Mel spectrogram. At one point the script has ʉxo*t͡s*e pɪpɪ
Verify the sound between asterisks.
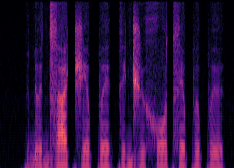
correct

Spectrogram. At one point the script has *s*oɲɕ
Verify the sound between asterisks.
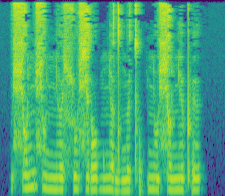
incorrect: ɕ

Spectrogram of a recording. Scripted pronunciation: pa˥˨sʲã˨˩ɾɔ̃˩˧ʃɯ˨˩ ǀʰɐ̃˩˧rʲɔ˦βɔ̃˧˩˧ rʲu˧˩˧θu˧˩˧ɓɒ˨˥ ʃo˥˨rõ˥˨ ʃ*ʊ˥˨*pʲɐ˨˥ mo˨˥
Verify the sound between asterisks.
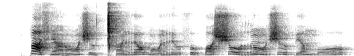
incorrect: ɯ˥˨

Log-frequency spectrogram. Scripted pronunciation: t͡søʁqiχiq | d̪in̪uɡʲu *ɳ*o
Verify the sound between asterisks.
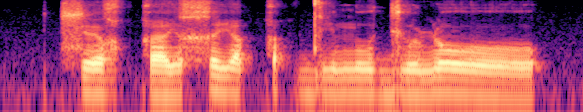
correct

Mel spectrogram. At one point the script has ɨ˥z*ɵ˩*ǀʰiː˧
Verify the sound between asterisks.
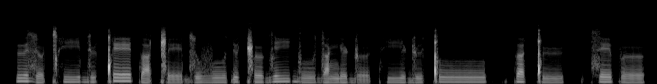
correct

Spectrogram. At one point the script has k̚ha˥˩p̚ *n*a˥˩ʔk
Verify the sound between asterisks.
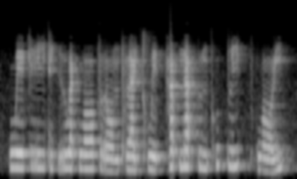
correct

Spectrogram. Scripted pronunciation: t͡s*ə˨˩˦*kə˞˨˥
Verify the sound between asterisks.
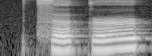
correct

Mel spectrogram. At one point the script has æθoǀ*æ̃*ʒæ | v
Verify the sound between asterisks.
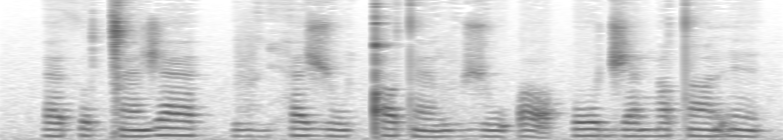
correct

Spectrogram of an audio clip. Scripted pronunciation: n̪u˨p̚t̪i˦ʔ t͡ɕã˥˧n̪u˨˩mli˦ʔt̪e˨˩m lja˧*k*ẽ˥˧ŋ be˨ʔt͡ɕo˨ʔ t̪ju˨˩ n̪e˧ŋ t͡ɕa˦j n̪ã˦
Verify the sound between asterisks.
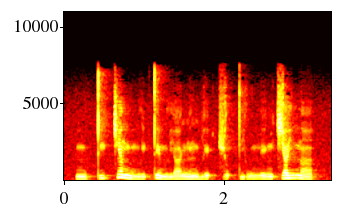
incorrect: ŋ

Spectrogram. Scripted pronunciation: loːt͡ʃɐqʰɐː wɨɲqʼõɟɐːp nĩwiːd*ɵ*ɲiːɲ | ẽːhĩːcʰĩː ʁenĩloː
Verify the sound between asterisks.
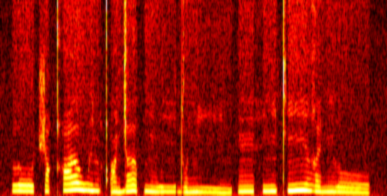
incorrect: o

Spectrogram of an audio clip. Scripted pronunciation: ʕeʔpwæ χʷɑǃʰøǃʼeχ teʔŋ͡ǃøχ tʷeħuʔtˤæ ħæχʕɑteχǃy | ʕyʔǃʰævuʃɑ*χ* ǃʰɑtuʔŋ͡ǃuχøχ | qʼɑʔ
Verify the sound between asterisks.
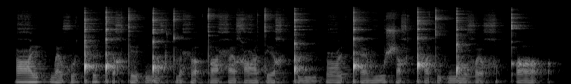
correct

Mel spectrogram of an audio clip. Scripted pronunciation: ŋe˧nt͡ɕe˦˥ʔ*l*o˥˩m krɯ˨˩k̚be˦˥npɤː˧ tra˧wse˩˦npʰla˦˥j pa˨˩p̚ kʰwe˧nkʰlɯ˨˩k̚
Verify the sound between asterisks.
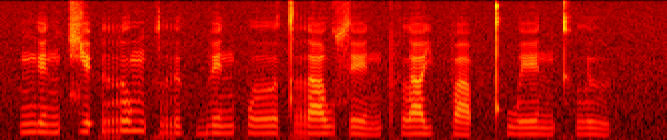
incorrect: r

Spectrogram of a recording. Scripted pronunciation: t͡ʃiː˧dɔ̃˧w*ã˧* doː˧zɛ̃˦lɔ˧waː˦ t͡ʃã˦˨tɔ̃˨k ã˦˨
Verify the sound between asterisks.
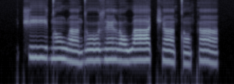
incorrect: ã˨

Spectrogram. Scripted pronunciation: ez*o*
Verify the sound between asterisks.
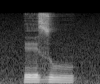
incorrect: u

